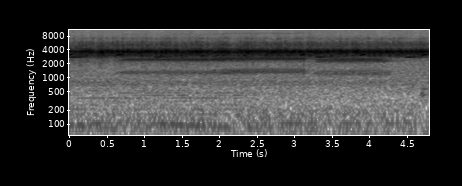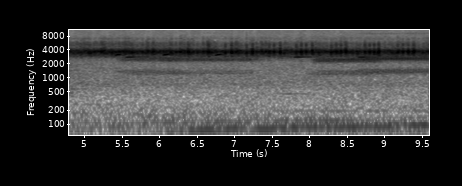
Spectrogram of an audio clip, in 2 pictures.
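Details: Swamp at night in the North Carolina backwoods, full of calling tree frogs: a dense shrill trill runs throughout, while lower buzzing voices switch on and off in turns every few seconds over a quiet low rumble.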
